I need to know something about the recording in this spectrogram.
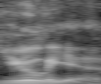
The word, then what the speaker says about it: Yulia: No, it's pronounced Yulia, actually.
